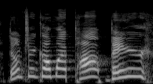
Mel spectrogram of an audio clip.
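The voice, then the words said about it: Put-on Southern American accent. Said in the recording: “I did a southern accent”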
